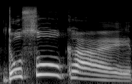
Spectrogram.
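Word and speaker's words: 同窓会: And then kai-gi with a question mark in the, yeah, dosoukai. That's how you pronounce it.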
